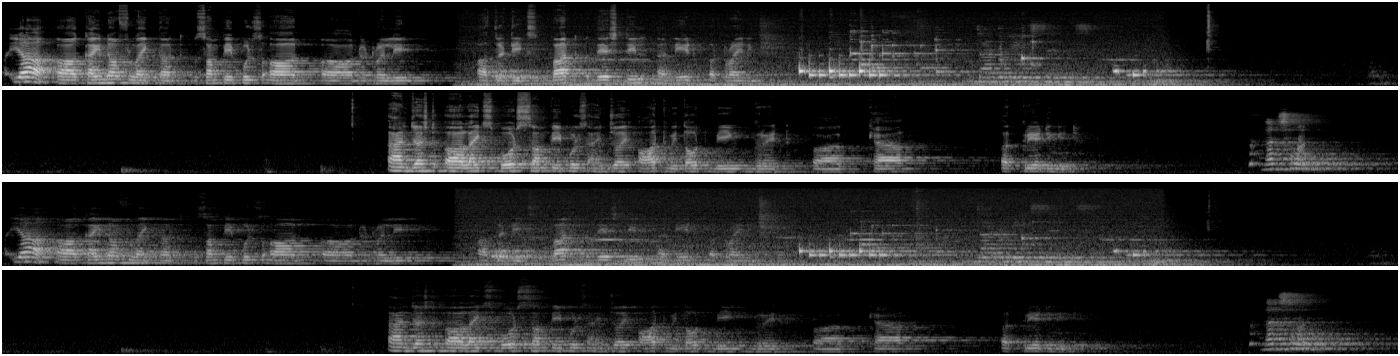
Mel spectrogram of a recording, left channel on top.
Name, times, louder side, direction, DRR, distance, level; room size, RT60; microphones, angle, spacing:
voice 1, 0.0-4.3 4.8-7.7 8.0-9.7 10.0-10.4 11.1-11.7 17.8-23.3 24.0-24.8 26.4-26.6 26.9-27.0, left 7 dB, 70° left, 0.3 m, -25 dB
sound 1, 4.5-11.6, right 1 dB, 70° right, 2.0 m, -34 dB
voice 2, 9.6-10.9 26.5-27.0, left 1 dB, 20° left, 2.4 m, -33 dB
16.0 x 8.4 x 2.5 m
head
